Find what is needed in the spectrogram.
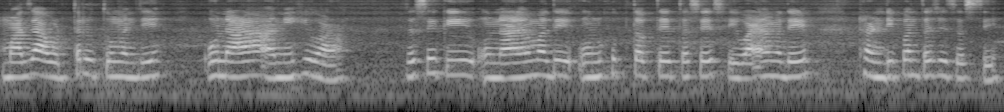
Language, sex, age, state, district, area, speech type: Marathi, female, 18-30, Maharashtra, Yavatmal, rural, spontaneous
